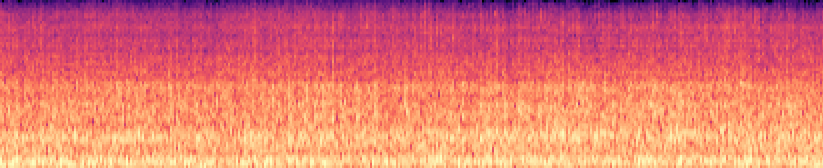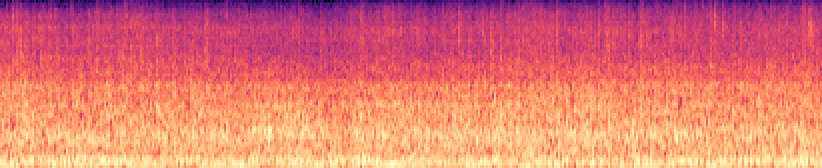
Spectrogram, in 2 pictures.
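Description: Kubota combine harvester running steadily at working speed while cutting and threshing rice: an even engine drone with a low hum, over the rushing noise of the header and thresher.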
